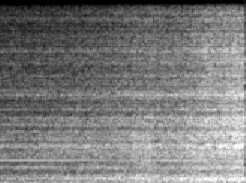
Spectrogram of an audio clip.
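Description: A steady rushing noise from the animated episode's soundtrack, swelling gradually louder.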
